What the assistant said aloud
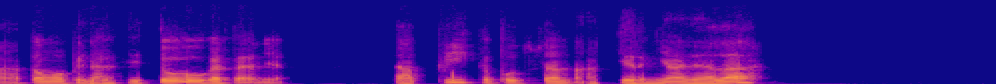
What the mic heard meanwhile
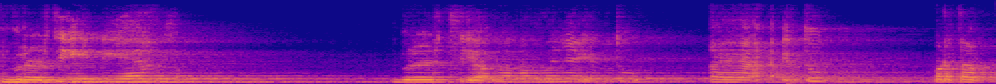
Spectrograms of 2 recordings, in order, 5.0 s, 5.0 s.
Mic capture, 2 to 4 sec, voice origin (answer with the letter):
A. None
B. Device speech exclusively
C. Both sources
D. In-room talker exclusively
D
